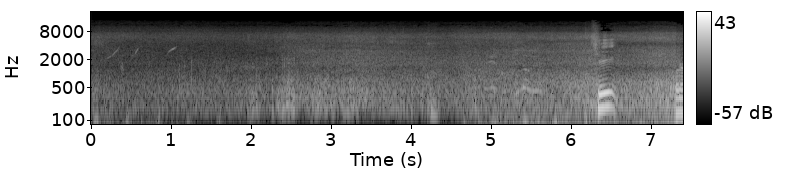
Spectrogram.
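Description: Small waves wash gently over sand close by.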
